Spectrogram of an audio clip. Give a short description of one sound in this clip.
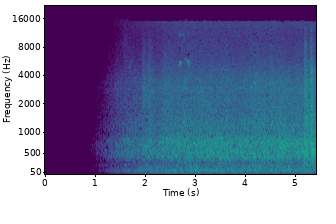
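A subway train rumbles and rattles along the tracks, fading in from silence.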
